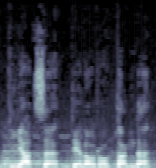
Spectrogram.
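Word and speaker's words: Piazza della Rotonda: this is Enoch Sears signing out from the Piazza de la rotunda that's how you say it and wishing you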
